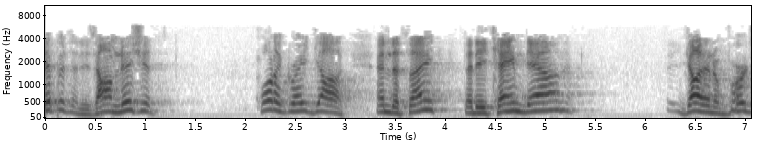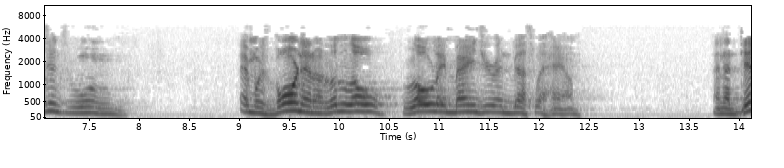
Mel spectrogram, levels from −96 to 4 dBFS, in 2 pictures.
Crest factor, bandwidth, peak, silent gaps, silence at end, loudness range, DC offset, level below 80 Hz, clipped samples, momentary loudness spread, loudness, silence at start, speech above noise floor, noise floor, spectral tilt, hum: 22 dB; 6.2 kHz; -8 dBFS; none; 0 s; 3 LU; under 0.1%; -72 dBFS; under 0.1%; 16 LU; -28 LUFS; 0 s; 43 dB; -71 dBFS; -7 dB/octave; none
